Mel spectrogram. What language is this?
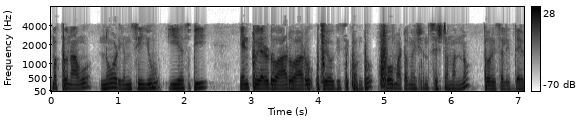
Kannada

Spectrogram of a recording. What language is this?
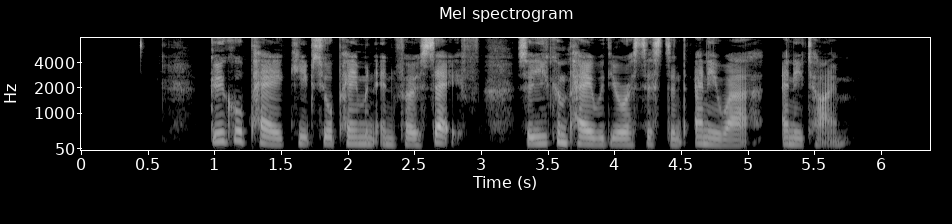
English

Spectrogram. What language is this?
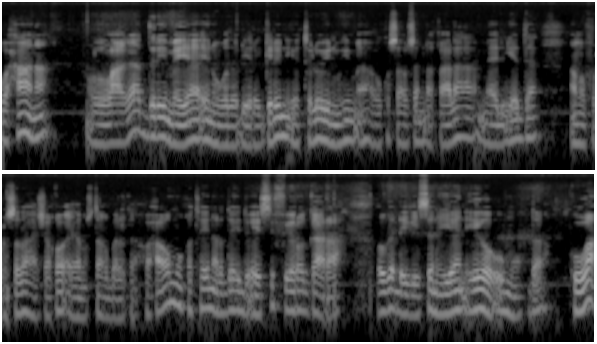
Somali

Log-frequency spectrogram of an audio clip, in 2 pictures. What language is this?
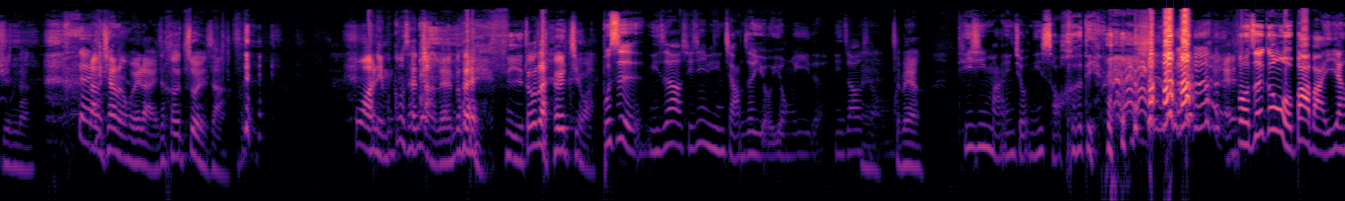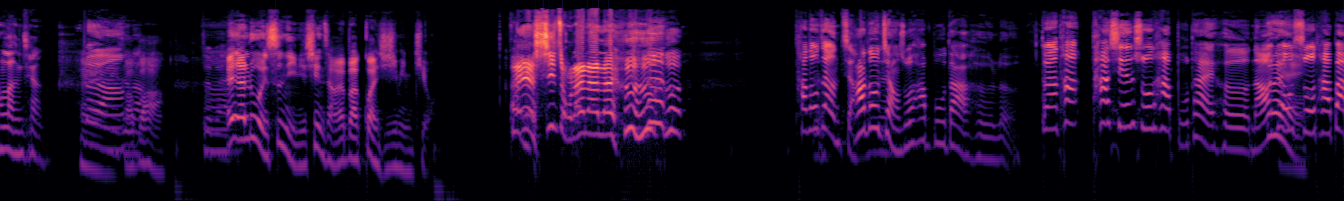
Chinese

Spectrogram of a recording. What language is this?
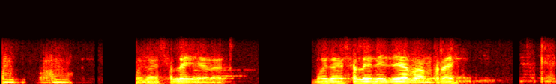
Bodo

